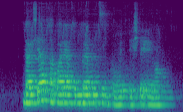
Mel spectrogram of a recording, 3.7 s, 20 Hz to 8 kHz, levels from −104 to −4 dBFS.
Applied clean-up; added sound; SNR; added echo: neural separator model SepFormer DNS4.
